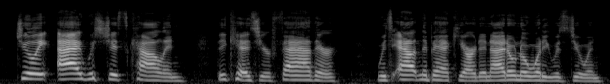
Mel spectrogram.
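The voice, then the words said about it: Impression of mother's St. Louis accent. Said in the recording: “St. Louis, which has a different accent ... Here's my mom.”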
